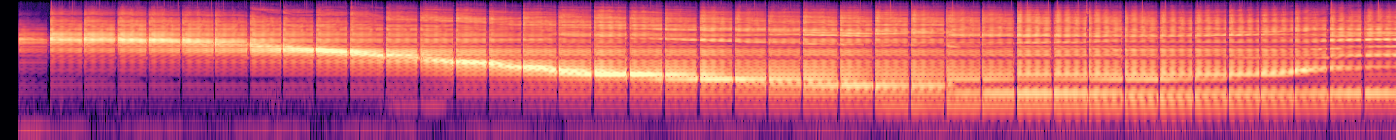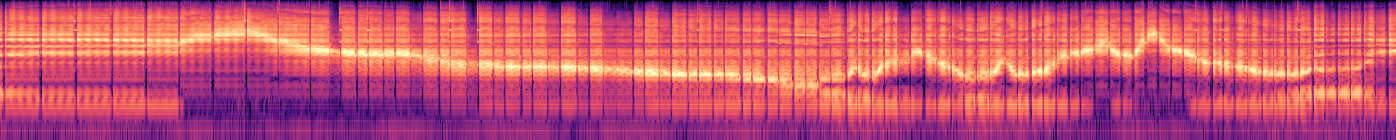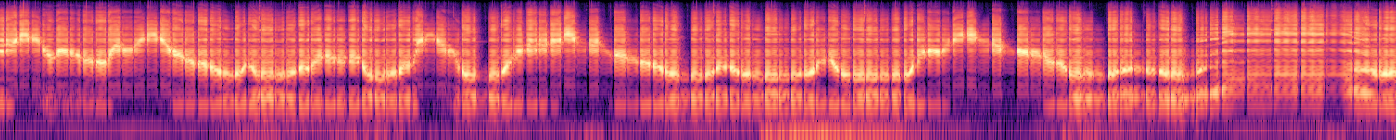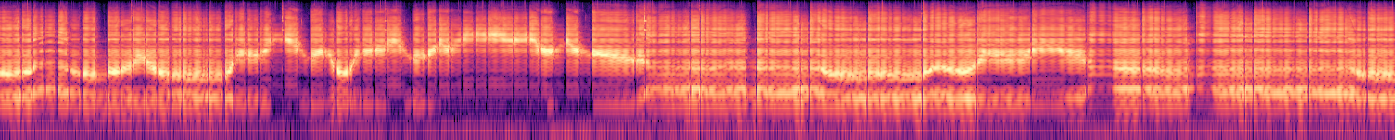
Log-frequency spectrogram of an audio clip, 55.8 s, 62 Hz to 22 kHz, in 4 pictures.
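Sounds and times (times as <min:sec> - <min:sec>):
jew's harp improvisation: 0:00.6 - 0:55.8.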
